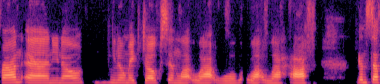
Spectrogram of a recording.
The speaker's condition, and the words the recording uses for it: Stuttering. So even though I stutter more openly now, I do have to deal with that stuff.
